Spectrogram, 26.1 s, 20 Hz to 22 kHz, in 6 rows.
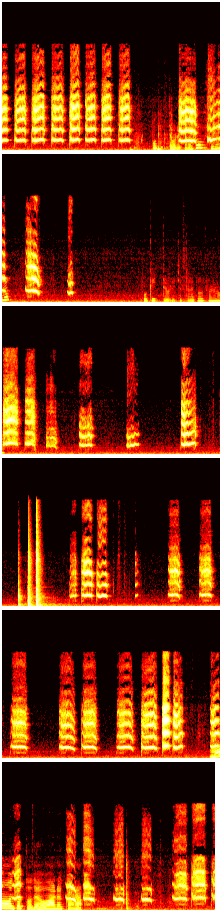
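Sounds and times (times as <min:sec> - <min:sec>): budgerigar squawking: 0:00.0 - 0:02.6, 0:03.5 - 0:05.9, 0:08.7 - 0:10.6, 0:11.2 - 0:11.5, 0:12.3 - 0:12.7, 0:14.4 - 0:15.2, 0:16.4 - 0:18.0, 0:18.6 - 0:22.3, 0:23.1 - 0:26.0.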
